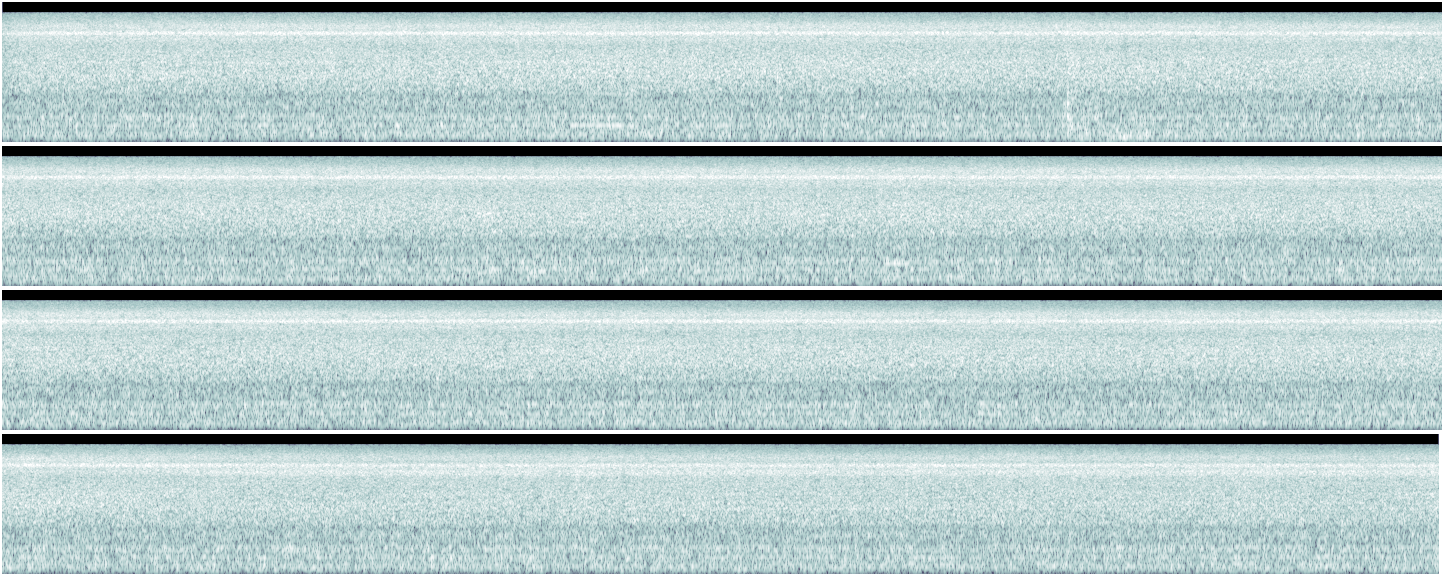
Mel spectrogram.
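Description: Waterfall pouring into a rock pool: a steady, unbroken rush of falling water, with a thin, steady high-pitched whine above it.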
